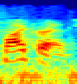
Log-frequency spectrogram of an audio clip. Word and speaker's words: Maikranz: Yeah, Eric Maikranz.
